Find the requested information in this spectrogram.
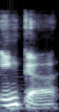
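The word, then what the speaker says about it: Inka: and it was owned by de la zangara inca and he goes by zanger and he is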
